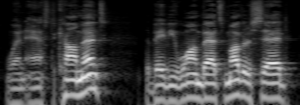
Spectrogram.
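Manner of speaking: usual speaking voice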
